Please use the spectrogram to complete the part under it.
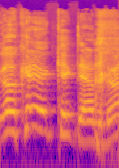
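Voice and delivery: high, loud retold scramble into action; mock-frantic okay; flustered compliance. Flustered actor obeying cue, retold.

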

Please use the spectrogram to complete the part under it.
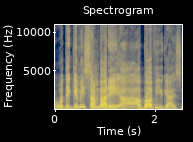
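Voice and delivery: high, loud entitled demand; insistent Karen. Acted. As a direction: insist on a superior.

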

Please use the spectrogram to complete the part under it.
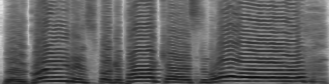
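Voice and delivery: very high, loud, slow announcer roar; ringmaster. Acted. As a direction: belt it out like a circus ringmaster. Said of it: "Ladies and gentlemen".

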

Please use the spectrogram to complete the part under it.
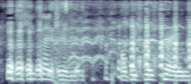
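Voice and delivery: laughing out the names; giggling through the punchline. Real, not acted. Laughing at dead celebrities joke.

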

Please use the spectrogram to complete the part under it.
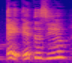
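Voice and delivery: high-pitched retold call to a coworker. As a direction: call over to get someone's attention. Calls out to coworker inside.

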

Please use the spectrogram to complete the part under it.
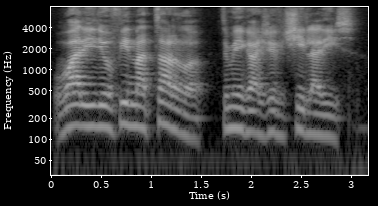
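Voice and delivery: slow Spanish accent; unhurried mock Spanish accent. Shown as a demonstration. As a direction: put on a Spanish speaker's English.

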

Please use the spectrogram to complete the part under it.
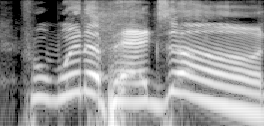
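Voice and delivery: loud, high, drawn-out hometown introduction; ring announcer. Retold or imitated. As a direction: call it out slowly to the arena. Mimics a ring announcer's call.

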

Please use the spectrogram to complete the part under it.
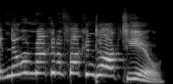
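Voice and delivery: high, heated rant at pushy strangers; very high-pitched furious outburst; angry rant. Real, not acted. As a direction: tell them off, fed up and furious. Ranting at online strangers.

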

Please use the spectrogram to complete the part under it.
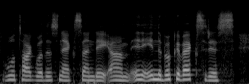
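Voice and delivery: normal talking voice

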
